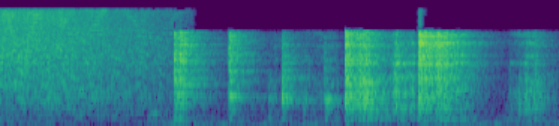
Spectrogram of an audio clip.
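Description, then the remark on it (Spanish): Dishes clatter and clink in a sink as they are washed, a string of sharp, bright knocks at an uneven pace after a brief stretch of running water, moderately loud, with no voices. “Papá, pero yo sí puedo lavar los platos.”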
